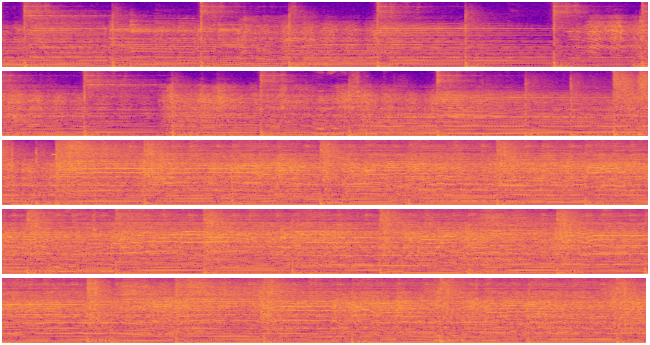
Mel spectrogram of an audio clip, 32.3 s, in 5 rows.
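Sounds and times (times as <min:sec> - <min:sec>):
rock music: 0:00.0 - 0:32.2.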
